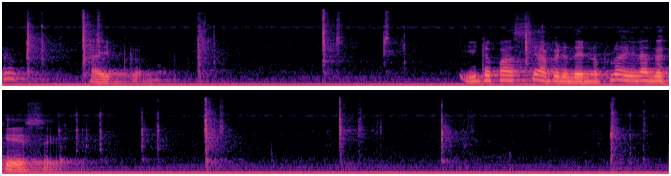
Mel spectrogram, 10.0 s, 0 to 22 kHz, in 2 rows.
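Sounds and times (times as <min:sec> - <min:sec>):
person speaking: 0:00.0 - 0:01.6, 0:03.4 - 0:05.8
keyboard keystrokes clicking: 0:00.2 - 0:01.7, 0:02.4 - 0:03.1, 0:05.5 - 0:06.8, 0:09.5 - 0:09.9.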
